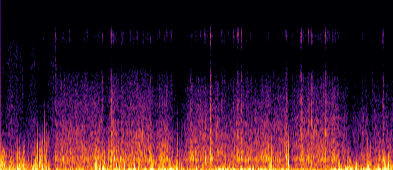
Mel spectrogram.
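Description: Wind buffeting the microphone as an uneven low rumble, with scattered small clicks and knocks over it.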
